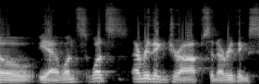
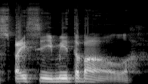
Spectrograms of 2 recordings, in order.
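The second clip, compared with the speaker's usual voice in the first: awful put-on Italian accent; 5 semitones higher than usual. Describing early artwork from an artist, says it in an awful italian accent. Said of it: "forgive my awful Italian accent there".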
